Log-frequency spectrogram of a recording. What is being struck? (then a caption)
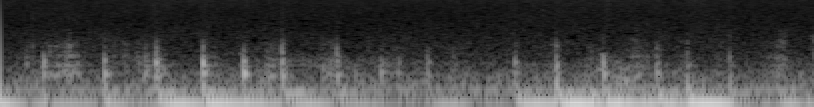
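Foam microphone windscreen. A black oval foam microphone windscreen is tapped with long nails while hands are cupped around it. The sound is a quick run of soft, muffled thumps over a deep, throbbing low rumble, like a heartbeat, with almost no bright or high content.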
